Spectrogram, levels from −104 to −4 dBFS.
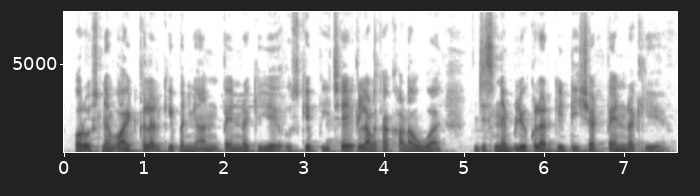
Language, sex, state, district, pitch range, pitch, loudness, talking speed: Hindi, male, Goa, North and South Goa, 95-105 Hz, 100 Hz, -37 LUFS, 195 wpm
